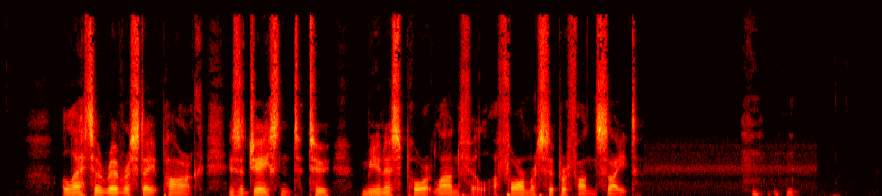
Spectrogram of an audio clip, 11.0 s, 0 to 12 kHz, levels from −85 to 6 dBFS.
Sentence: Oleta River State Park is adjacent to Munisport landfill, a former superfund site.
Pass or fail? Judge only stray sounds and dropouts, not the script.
fail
